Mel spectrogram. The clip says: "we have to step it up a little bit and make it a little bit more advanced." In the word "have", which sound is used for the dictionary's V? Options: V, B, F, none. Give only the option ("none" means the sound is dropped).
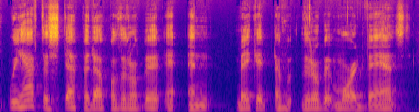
F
